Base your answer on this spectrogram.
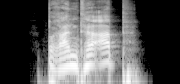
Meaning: first/third-person singular preterite of abbrennen
- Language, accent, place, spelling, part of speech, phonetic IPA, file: German, Germany, Berlin, brannte ab, verb, [ˌbʁantə ˈʔap], De-brannte ab.ogg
